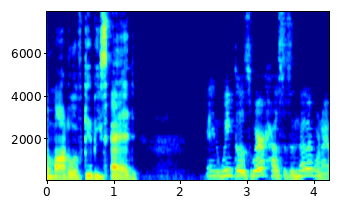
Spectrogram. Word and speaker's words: Wanko's: And Winko's Warehouse is another one I like. It's pronounced Wanko's.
